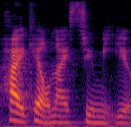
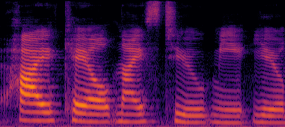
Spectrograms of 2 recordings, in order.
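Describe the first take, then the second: First: It is said very fast. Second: It is said slowly, word by word.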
